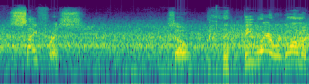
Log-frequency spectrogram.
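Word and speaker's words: Scifres: to clarify that actually all these years everyone's pronounced his last name incorrectly it's Cyprus so beware we're going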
